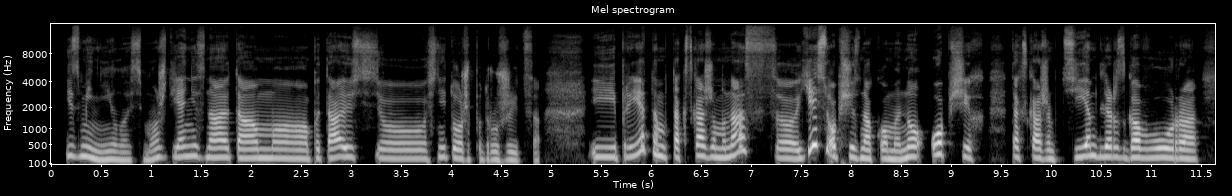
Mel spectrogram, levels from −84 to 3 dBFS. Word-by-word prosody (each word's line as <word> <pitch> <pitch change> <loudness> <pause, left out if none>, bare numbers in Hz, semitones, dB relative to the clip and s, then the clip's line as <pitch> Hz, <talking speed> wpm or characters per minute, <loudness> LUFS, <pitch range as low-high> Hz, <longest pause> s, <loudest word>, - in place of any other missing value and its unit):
изменилась, 170 -9 -3
может, 205 +7 -6
я 215 +1 -1
не 235 +1 -2
знаю, 205 -1 +2
там, 190 -1 +2
а, 185 -1 +1
пытаюсь, 200 +3 -1
о, 180 -1 -2
с 160 - -12
ней 215 0 -5
тоже 185 -4 -1
подружиться. 160 -2 -7 0.5
И 215 0 -3
при 220 +1 -4
этом, 270 - 0
так 205 -1 -1
скажем, 220 -4 +2
у - - +1
нас, 250 +10 +3 0.3
э, 190 -1 +1
есть - - +5
общие 215 - +2
знакомые, 180 -2 0
но 220 +2 +2
общих, 250 -6 0 0.2
так 215 -2 -2
скажем, 190 -4 0
тем 210 +8 0
для 220 0 +3
разговора, 195 -3 +3
200 Hz, 160 wpm, -20 LUFS, 180-215 Hz, 0.5 s, есть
